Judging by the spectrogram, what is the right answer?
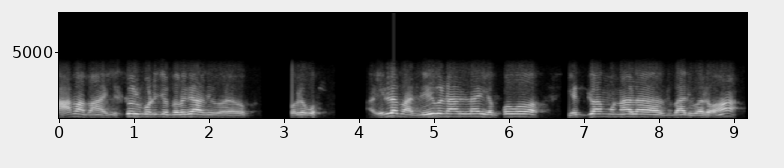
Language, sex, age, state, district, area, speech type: Tamil, male, 60+, Tamil Nadu, Krishnagiri, rural, conversation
